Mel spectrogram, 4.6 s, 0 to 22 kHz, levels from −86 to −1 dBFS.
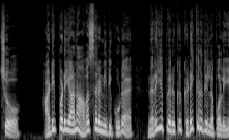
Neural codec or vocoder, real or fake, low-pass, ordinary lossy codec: none; real; 19.8 kHz; none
